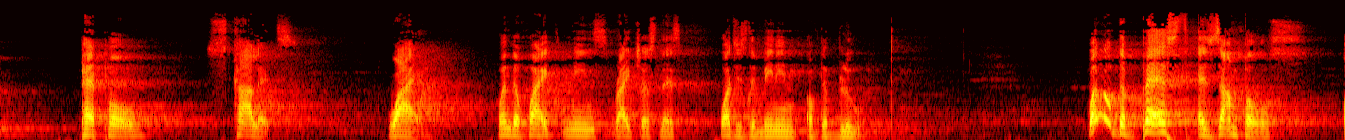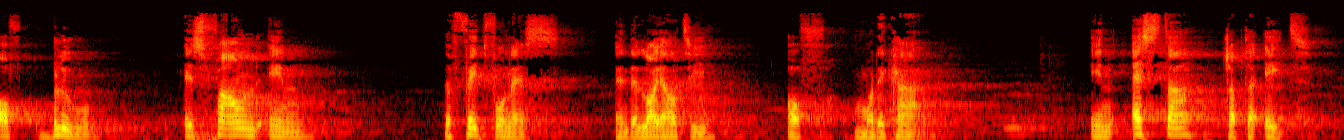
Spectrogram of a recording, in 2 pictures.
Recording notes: Preached at Lighthouse Chapel International, Nyarnyano Cathedral.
